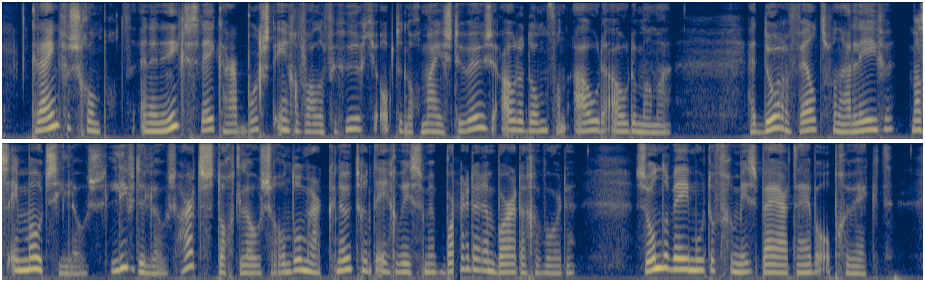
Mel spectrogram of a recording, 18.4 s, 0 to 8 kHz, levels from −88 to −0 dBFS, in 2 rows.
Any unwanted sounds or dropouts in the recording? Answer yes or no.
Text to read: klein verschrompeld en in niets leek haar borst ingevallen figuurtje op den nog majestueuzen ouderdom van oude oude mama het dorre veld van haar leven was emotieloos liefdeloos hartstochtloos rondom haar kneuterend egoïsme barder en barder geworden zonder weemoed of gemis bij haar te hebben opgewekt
yes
